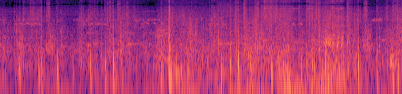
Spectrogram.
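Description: Horse hooves clip-clop in a steady trotting rhythm in the video game Red Dead Redemption, fairly close, with a faint rumble underneath.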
